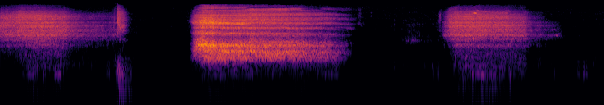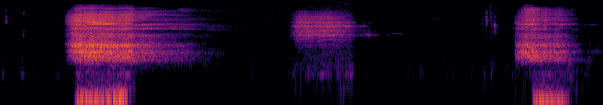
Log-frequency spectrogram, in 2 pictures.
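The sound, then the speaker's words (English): Deep breaths drawn in through the nose and let out through the mouth during a guided breathing exercise: six long, airy, hissing breaths separated by short silent pauses, with no talking. “Let's kick things off with some deep breaths. In through your nose, out through your nose or mouth, dealer's choice.”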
